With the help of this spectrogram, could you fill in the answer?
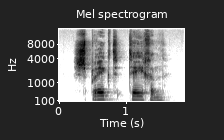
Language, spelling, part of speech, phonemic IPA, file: Dutch, spreekt tegen, verb, /ˈsprekt ˈteɣə(n)/, Nl-spreekt tegen.ogg
- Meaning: inflection of tegenspreken: 1. second/third-person singular present indicative 2. plural imperative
